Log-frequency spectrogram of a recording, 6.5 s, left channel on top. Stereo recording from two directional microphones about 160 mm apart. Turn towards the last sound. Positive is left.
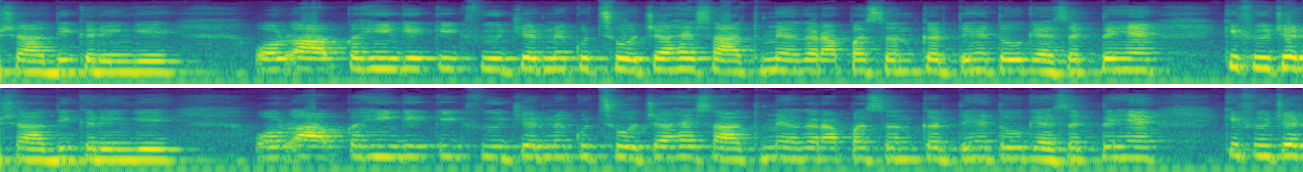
turn(degrees=25)  # may be behind; listen again after turning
